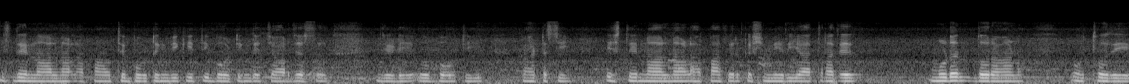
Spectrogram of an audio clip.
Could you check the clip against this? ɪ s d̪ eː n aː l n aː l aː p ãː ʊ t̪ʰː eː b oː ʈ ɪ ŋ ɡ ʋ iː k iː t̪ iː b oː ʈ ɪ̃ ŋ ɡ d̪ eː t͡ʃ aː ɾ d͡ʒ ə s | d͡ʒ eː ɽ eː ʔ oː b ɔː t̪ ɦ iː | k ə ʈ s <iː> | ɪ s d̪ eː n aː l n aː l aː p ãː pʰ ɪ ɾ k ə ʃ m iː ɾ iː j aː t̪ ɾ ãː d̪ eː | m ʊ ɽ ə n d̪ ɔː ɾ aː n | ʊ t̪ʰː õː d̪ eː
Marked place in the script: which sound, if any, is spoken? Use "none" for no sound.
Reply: iː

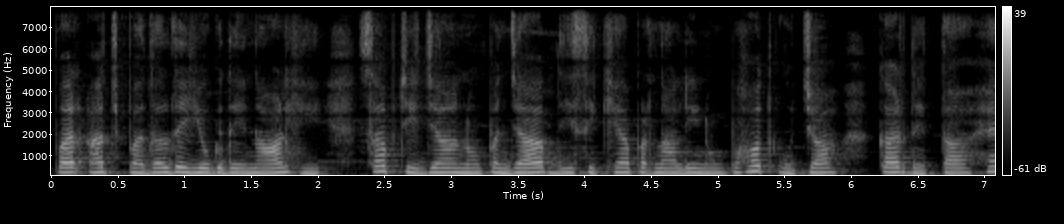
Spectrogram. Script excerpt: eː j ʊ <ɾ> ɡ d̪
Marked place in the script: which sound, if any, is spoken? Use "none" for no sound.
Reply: none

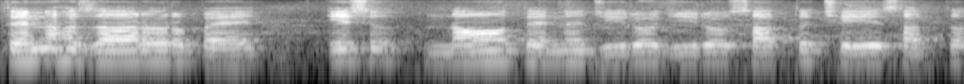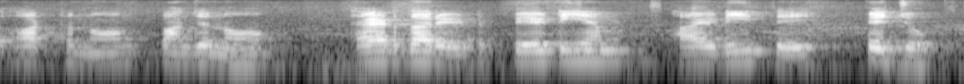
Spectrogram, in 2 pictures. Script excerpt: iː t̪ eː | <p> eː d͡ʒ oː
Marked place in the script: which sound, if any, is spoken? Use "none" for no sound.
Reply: p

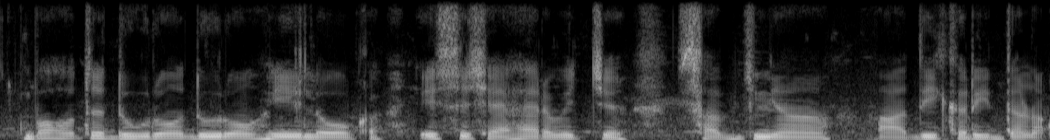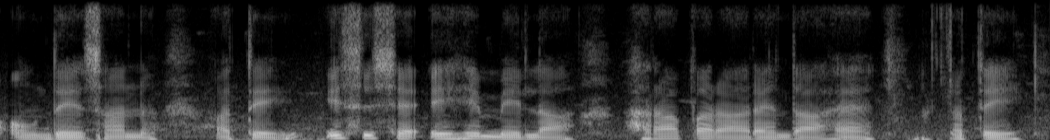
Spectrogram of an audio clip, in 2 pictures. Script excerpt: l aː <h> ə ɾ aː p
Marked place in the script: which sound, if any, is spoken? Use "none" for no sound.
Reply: h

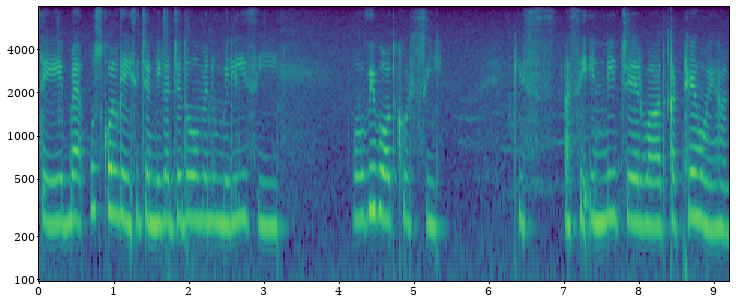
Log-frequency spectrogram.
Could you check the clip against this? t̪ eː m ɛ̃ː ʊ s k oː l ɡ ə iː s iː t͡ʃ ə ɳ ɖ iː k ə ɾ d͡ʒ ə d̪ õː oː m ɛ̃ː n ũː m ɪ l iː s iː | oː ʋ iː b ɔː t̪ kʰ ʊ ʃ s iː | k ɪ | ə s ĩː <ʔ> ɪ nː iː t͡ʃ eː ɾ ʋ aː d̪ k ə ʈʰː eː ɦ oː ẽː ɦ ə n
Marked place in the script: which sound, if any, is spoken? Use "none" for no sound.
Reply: ʔ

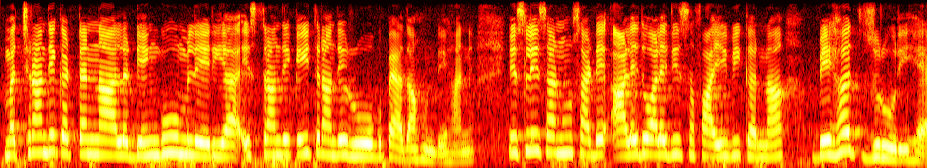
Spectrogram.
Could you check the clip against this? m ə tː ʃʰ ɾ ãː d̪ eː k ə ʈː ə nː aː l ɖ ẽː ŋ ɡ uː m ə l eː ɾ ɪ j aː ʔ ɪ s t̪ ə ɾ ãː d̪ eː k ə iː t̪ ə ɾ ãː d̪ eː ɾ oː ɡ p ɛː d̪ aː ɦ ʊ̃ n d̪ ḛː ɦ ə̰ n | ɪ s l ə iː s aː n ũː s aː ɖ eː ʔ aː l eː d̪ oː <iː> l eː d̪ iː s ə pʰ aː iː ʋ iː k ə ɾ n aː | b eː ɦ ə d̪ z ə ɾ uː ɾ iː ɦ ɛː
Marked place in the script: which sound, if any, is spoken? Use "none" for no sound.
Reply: aː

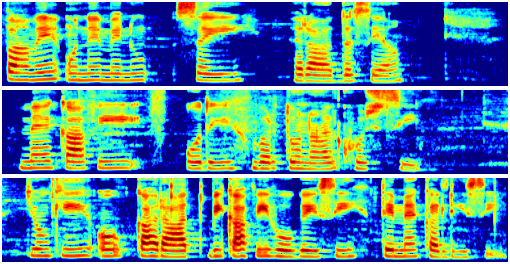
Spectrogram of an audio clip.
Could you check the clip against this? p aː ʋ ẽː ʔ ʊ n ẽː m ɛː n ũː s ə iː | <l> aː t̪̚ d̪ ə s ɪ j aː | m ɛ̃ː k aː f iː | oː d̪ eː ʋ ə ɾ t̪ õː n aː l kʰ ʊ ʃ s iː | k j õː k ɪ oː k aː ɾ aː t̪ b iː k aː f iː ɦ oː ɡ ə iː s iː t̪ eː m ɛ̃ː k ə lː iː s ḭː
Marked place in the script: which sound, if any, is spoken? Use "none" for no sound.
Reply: ɾ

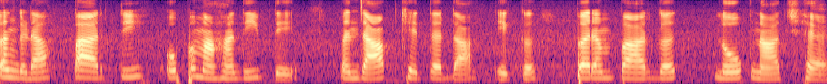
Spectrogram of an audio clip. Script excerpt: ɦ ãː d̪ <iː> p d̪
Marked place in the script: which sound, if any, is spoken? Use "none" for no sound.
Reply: iː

